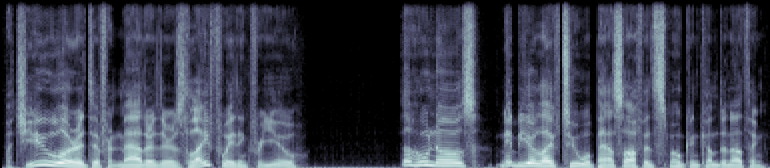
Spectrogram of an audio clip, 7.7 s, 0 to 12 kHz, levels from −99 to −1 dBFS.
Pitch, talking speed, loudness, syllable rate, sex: 160 Hz, 220 wpm, -17 LUFS, 5.6 syllables/s, male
